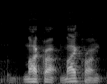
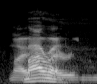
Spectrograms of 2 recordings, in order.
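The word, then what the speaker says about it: Miron: So, can you tell us a little bit about the Micron? Am I saying it right? Micron, right? Myron, Myron.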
